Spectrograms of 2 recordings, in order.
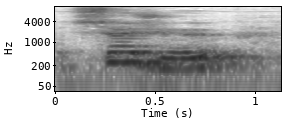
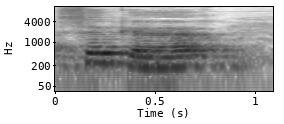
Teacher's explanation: Ça dépend des locuteurs et de leur région d'origine, de leur accent régional. Certains vont le prononcer E fermé, comme ce jeu, d'autres plus ouverts, ce cœur.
